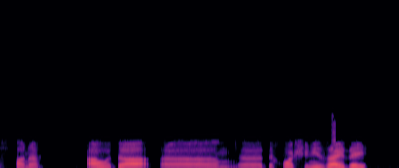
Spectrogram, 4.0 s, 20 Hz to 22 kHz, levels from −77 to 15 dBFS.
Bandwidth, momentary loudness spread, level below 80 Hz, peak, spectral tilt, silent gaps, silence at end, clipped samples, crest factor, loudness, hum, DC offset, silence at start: 7.2 kHz; 11 LU; -76 dBFS; -10 dBFS; -2.5 dB/octave; none; 0.35 s; under 0.1%; 20 dB; -29 LUFS; none; under 0.1%; 0.15 s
